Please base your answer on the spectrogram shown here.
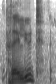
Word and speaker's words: Prelude: This is the Honda Prelude, as it is in the correct French pronunciation.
